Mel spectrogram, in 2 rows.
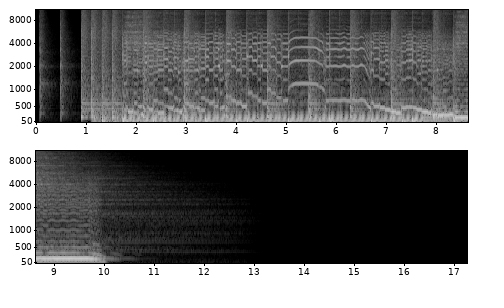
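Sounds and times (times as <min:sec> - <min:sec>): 
fast guitar lick: 0:01.7 - 0:10.4.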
